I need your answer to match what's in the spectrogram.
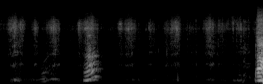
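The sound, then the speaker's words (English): A small, tightly crumpled paper slip drawn from a jar is pried open, giving a run of irregular crinkling crackles and rustles that end in a sharper, louder crackle. “Ooh, this is a tight one. Someone really crumpled this one up.”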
